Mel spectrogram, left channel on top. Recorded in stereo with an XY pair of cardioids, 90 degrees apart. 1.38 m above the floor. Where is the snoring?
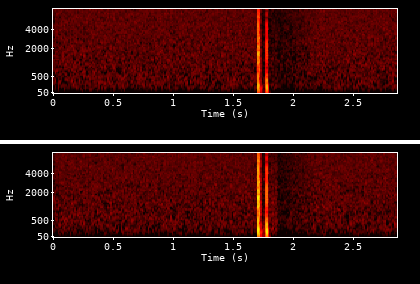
55° right.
